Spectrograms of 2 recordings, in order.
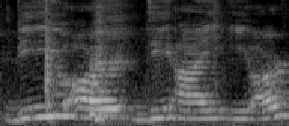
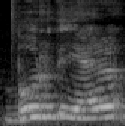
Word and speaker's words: Burdier: Leave a video pronouncing his last name. Burdier. Yep. Burdier.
